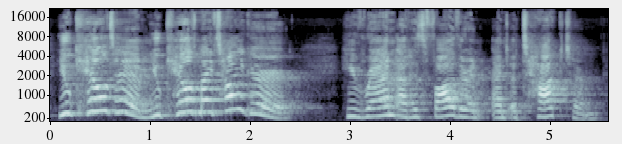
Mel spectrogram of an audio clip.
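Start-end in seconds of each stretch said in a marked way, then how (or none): 0.1-2.5 put-on high, loud furious boy's scream. A boy screaming at his father over the dead tiger. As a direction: scream it at him, heartbroken.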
